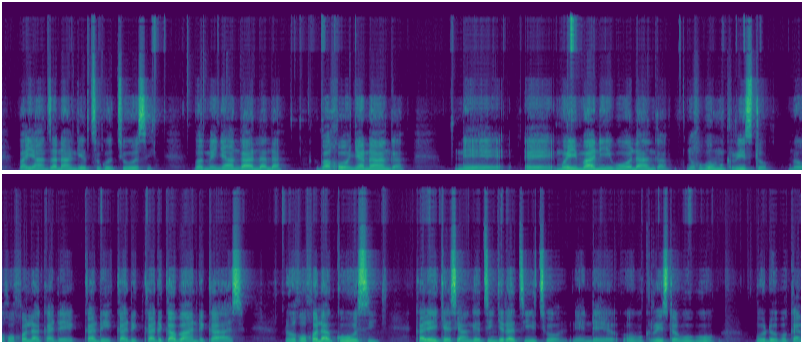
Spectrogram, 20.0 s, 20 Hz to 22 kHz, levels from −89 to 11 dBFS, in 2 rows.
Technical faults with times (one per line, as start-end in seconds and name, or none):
0.00-20.00 Opus compression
